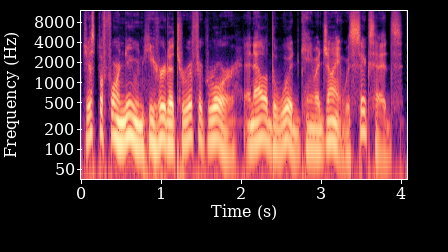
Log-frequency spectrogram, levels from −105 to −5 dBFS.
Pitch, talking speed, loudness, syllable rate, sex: 120 Hz, 280 wpm, -16 LUFS, 5.8 syllables/s, male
